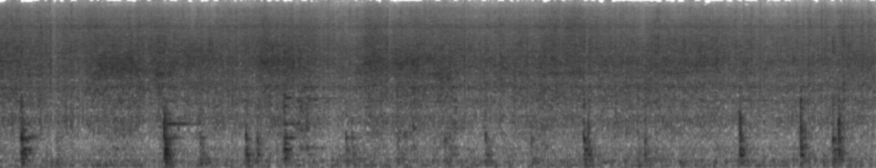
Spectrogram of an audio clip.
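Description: Tofu strips frying in a little oil in a nonstick wok, a steady sizzle, with a slotted spatula knocking and scraping against the pan now and then as the strips are turned. The tofu is being fried first so that it firms up and does not go mushy.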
